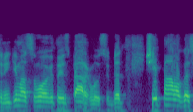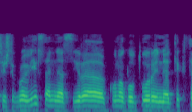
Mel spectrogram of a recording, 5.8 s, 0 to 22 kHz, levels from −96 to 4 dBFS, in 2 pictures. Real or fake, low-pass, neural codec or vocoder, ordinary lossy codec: real; 7.2 kHz; none; MP3, 48 kbps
